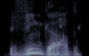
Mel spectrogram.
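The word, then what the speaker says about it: Vingegaard: attaquer quand tu prononces ving gordes ok j'ai entendu pasteur l'expliqué donc très facile tu dis ving et après tu rajoutes gordes ok tu spa wingers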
